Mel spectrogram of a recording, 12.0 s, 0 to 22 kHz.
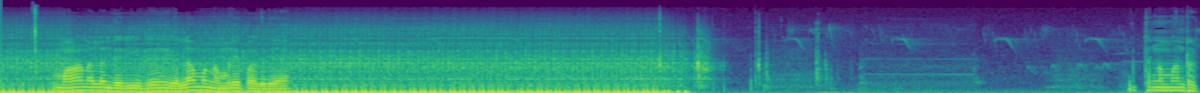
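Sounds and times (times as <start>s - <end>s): motorcycle engine idling: 0.0s - 7.2s.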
